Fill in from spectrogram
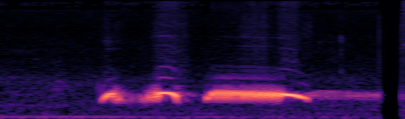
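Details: Single spotted dove phrase for training decoy birds: two quick rounded coos followed by a long, steady, gently falling coo that trails off softly.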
